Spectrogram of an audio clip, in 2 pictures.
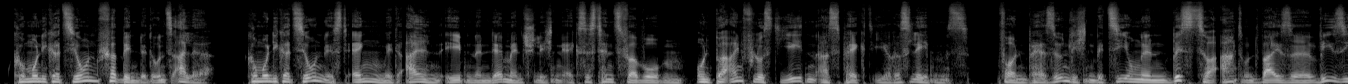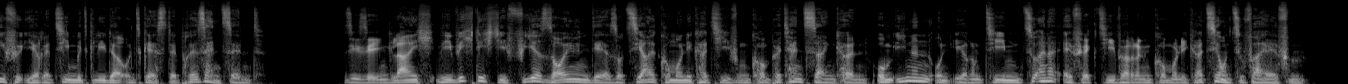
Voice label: voices male german guest experience training; ford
